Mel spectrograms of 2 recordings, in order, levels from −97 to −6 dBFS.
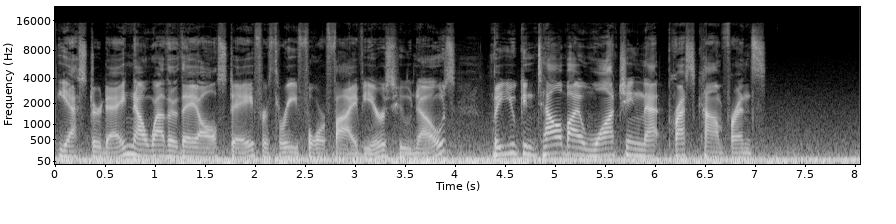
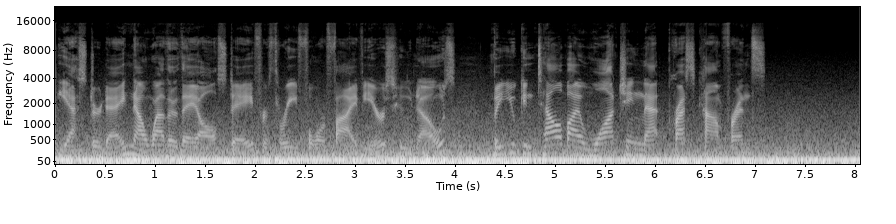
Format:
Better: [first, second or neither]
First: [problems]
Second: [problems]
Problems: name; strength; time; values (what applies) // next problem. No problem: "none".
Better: first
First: low rumble; faint; throughout; 20 dB below the speech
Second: low rumble; loud; throughout; 8 dB below the speech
